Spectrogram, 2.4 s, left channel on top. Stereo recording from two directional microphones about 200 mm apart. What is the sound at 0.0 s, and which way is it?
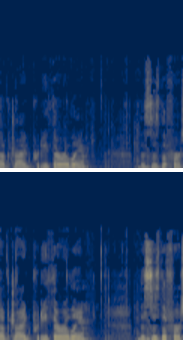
Speech, 45° right (ahead or behind).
